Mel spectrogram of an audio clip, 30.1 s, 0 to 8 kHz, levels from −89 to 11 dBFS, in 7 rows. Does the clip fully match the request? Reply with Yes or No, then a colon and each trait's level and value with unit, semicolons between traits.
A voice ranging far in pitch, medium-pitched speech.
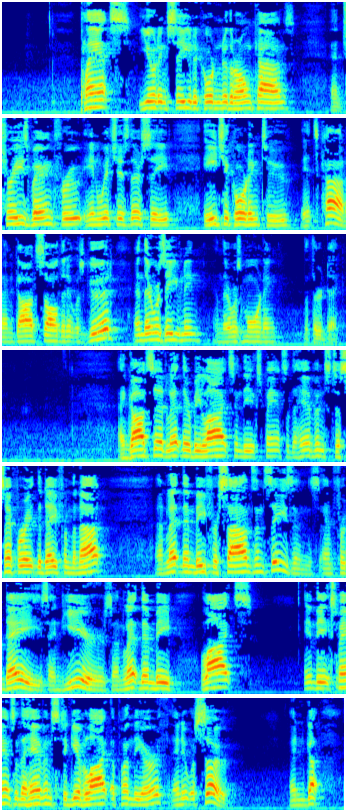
No: average, 4.5 semitones; medium, 155 Hz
